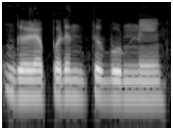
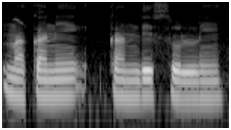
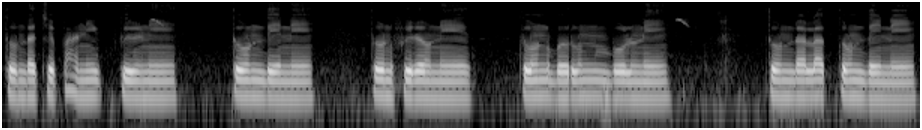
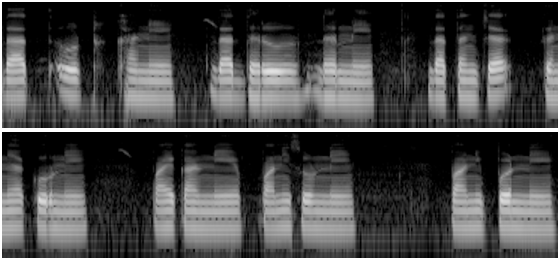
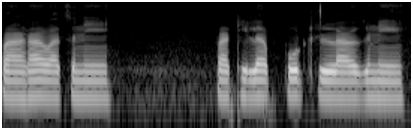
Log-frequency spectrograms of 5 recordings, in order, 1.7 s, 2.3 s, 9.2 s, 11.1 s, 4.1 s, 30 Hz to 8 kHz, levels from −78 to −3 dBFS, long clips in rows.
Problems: none marked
